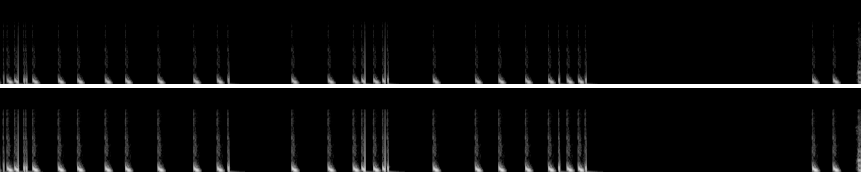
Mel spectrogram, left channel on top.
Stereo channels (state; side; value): quieter; left; 10.8 dB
